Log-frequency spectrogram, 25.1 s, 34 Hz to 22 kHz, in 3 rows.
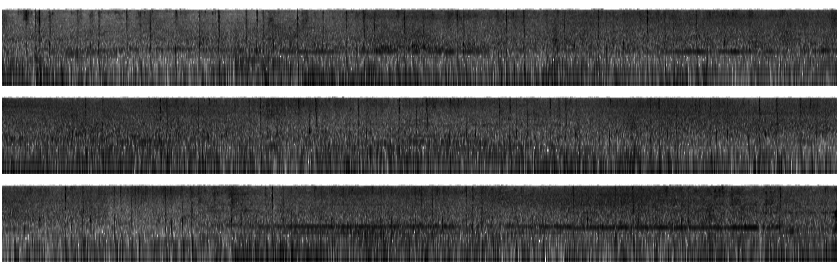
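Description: Roach the horse gallops in The Witcher 3: Wild Hunt, her hooves drumming a steady, fast clip-clop over a long stretch under a constant wash of rain. A faint snort or whinny rises now and then.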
